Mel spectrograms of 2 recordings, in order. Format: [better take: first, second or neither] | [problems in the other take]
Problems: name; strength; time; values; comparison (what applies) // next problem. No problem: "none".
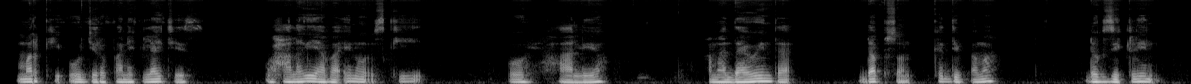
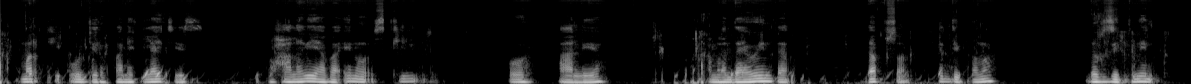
first | noise reduction (neural mask model DeepFilterNet 3)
